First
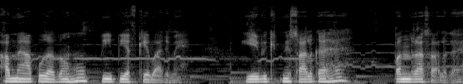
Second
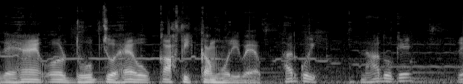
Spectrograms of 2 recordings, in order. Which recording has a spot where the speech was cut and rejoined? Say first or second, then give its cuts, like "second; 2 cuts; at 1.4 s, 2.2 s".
second; 1 cut; at 2.5 s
